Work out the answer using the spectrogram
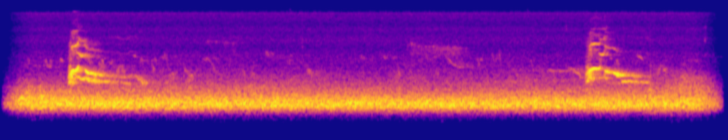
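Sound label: Steller's Jay Red-tailed Hawk call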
